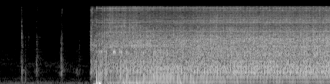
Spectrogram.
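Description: A hammer drill hammers loudly into the ground.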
